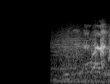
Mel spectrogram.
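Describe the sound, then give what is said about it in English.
Parrots squawk in a single harsh, raspy burst that starts abruptly after a moment of silence, swelling louder toward the end with a shrill, piercing edge. “Okay, they're loud and kind of obnoxious, but these parrots may actually help veterans deal with their deepest wounds.”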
